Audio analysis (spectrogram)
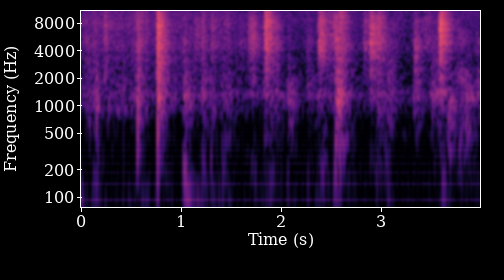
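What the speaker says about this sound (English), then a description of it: "Why is my dog pacing so much? Let me let her out real quick." A dog whimpers and pants softly indoors in a quiet room, giving a few short, faint whines spaced across the moment.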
